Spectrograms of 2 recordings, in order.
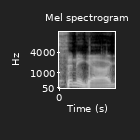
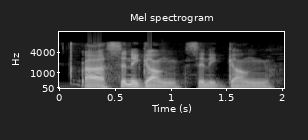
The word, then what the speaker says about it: Sinigang: So I went to go try Colton's famous synagogue. Am I pronouncing it correctly? Sinigang.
